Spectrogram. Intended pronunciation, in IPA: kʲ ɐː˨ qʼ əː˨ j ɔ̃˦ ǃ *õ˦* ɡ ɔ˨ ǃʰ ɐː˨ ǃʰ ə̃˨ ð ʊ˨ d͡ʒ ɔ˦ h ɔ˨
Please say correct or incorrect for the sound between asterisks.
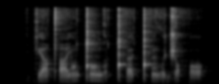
incorrect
